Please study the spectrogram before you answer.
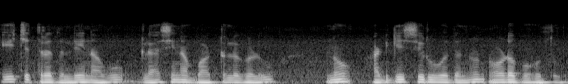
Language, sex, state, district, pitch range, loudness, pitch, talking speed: Kannada, male, Karnataka, Bangalore, 95-110 Hz, -16 LUFS, 100 Hz, 85 wpm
